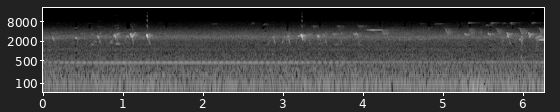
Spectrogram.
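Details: Ospreys feeding at the Hog Island nest on an early morning, 05.20, 7 July 2016: a few isolated high, sharp chirps spaced seconds apart, with softer notes between and a steady hum throughout.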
